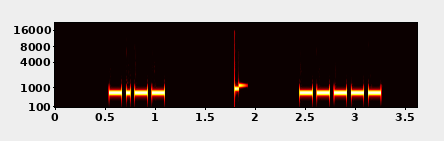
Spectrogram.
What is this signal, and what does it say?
Morse code, heard as a keyed tone, about 27 wpm, 700 Hz. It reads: Y 0
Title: Single Letter-Number - Rapid-Fire 28wpm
